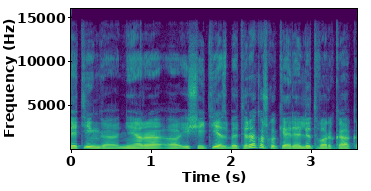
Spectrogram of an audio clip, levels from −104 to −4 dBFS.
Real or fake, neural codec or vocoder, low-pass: real; none; 14.4 kHz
